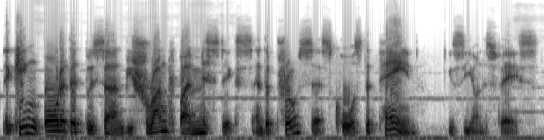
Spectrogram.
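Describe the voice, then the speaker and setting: An actor playing an eerie, theatrical male host of a spooky late-night radio show, speaking deliberately. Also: sits low, husky, heavily acted. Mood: ominous storytelling. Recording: dull lo-fi radio sound over music. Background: background music.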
